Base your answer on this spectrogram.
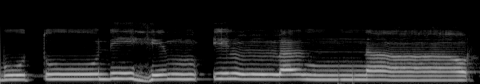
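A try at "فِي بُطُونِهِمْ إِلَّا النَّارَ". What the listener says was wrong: Hanya di sini huruf th. Butu butu gitu ya.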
